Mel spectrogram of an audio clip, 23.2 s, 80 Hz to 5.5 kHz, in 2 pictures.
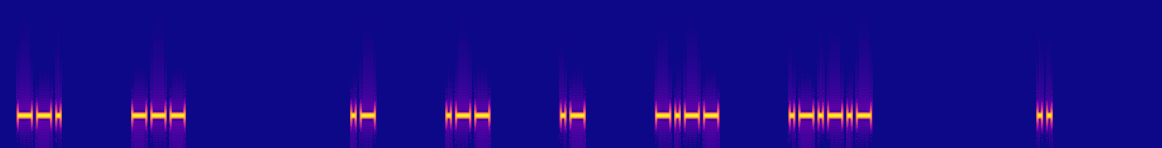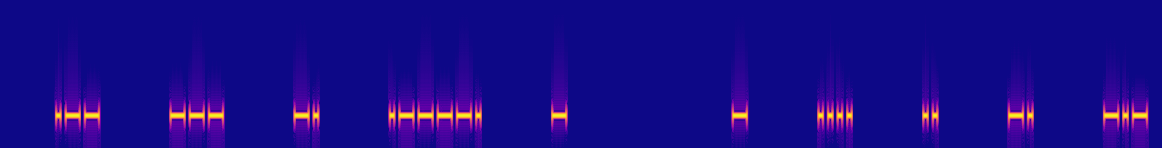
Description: Morse code, heard as a keyed tone, about 25 wpm, spaced as for 10 wpm, 650 Hz. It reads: GO AWAY. I WON'T THINK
